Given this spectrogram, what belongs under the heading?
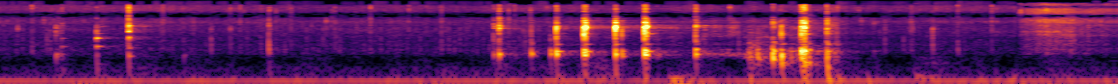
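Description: Mince and rice with sweet spices stirred in a pan: a quiet sizzle with a run of scraping, clattering spoon strokes in the middle, then a brief hiss at the end.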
